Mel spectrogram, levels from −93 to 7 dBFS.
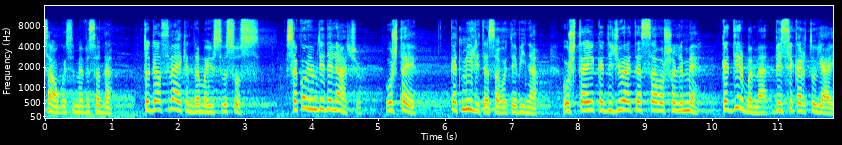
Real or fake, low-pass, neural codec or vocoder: real; 9.9 kHz; none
